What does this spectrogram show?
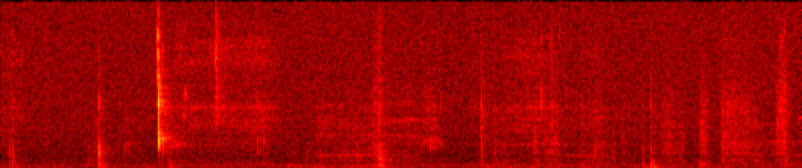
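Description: Faint mouth sounds of someone chewing pizza close to the microphone: a few soft, wet clicks spread a second or more apart.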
